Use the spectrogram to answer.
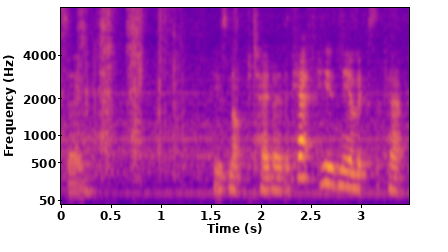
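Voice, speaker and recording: Croaky low-voiced woman. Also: normal speed. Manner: chatty and self-deprecating, with frequent ums and little laughs. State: croaky morning voice. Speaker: crafting vlogger. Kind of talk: casual chat while crafting. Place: home, early morning. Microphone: camera's built-in mic. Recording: noisy home camera recording.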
